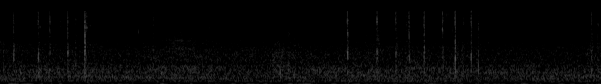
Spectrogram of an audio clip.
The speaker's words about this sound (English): And while you're typing this,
